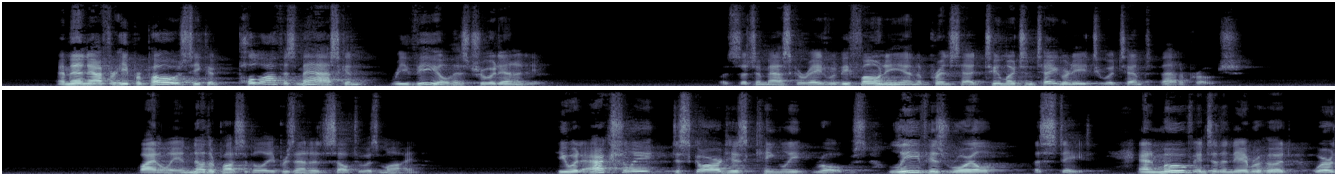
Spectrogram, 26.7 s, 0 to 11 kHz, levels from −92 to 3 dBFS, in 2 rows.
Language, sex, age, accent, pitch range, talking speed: English, male, 50-69, American, 130-185 Hz, 135 wpm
